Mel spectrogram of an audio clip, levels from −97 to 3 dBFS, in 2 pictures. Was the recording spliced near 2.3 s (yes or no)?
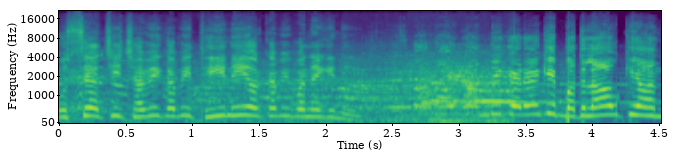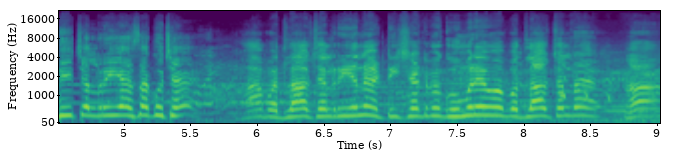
no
